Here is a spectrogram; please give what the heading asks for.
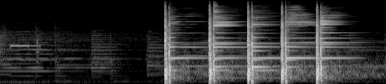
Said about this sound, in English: I'm gonna fire 5 rounds at that plate on the right.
